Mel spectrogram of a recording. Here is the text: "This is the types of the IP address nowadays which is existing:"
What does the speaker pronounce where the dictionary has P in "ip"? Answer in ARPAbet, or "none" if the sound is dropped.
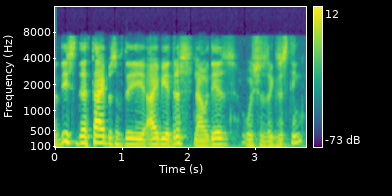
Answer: B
